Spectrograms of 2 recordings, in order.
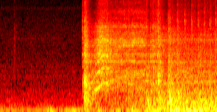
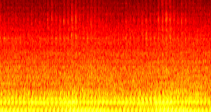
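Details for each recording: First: Three-year-old RV generator, remote-started after running out of gas last time (auto-chokes, retries up to five times): starter cranks, catches, engine stumbles and surges unevenly then winds down; fuel-starved, hard start. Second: Three-year-old Champion RV generator, running after refuelling: steady, even engine drone with constant low hum, no knocks or surging; running smoothly and healthy.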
